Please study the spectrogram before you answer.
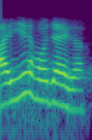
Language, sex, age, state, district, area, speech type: Urdu, female, 45-60, Bihar, Gaya, urban, conversation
